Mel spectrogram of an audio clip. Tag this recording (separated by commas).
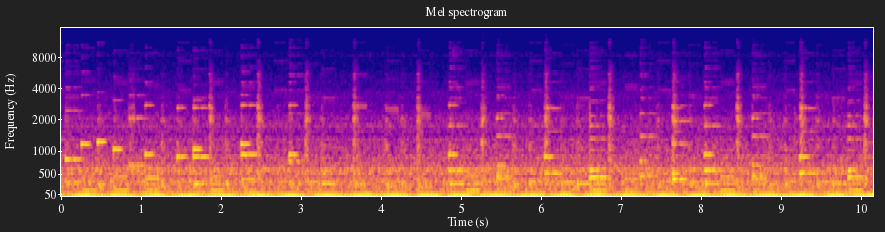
Music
